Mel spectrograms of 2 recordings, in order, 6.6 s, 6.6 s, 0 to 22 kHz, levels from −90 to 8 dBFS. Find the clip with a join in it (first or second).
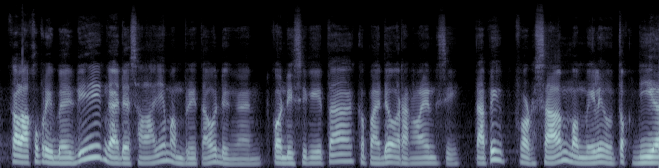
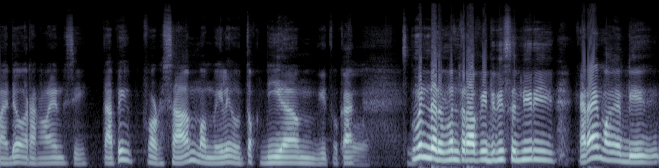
second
